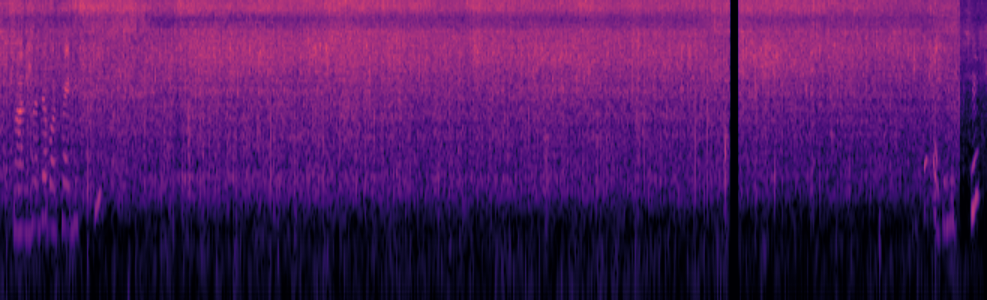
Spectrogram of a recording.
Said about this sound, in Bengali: তেল গরম হয়ে গেছে, মাছ ভাজা বসাই দিচ্ছি।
